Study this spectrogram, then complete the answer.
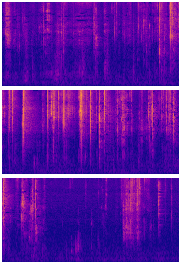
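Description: Shells of cooked shellfish crackle and snap close to a microphone.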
